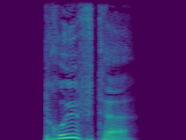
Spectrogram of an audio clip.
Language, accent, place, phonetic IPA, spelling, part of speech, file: German, Germany, Berlin, [ˈpʁyːftə], prüfte, verb, De-prüfte.ogg
- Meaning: inflection of prüfen: 1. first/third-person singular preterite 2. first/third-person singular subjunctive II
